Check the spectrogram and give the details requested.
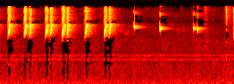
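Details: Grey-cheeked bulbul (cucak kinoy) used for training and luring: a fast series of high, sharp chirps, then several thinner, fainter whistled notes, before the loud chirping resumes at the end.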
